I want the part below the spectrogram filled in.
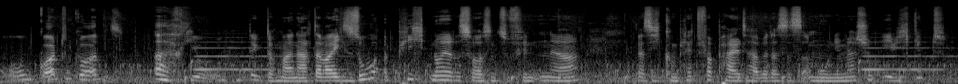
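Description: At night in a room at home, a woman hosting a let's play talks over her gameplay into a desk microphone, with music in the background. Her voice is lowish and steady at a normal speed, and she's chatty and self-mocking, thinking aloud with plenty of fillers.

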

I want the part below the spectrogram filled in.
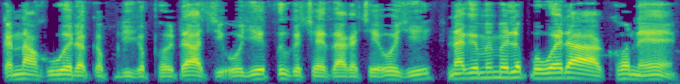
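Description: A man co-hosting a casual chat, talking in long, rapid, run-on stretches. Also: medium pitch, expressive, a little mellow, no echo, highs cut off.

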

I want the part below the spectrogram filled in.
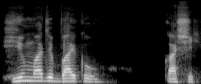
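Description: Brief: narrator playing a terrified stammering young husband in a storybook, raised shaky pitch, dry sound. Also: male voice, slow, dry recording. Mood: scared.

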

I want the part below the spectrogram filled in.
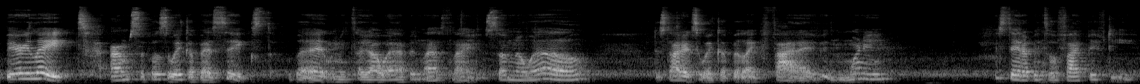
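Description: A woman's voice: medium pitch, moderate pace, creaky. A woman vlogging casually to her viewers, a working mom who has just woken up and sounds sleepy, repeating phrases for emphasis. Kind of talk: casual chatty vlog. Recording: echoey room with faint noise.

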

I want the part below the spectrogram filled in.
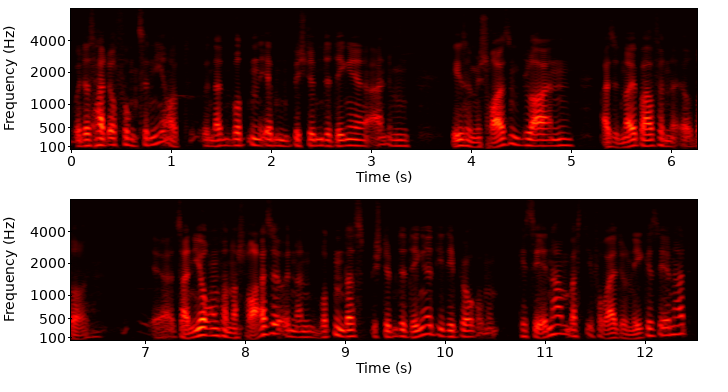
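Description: A man's voice: medium pitch, animated, a little fast, gravelly, darkish tone, no echo. A man who sits on a local council, talking as a guest on a talk show in a hesitant, explanatory way with many fillers. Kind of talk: casual talk-show conversation.

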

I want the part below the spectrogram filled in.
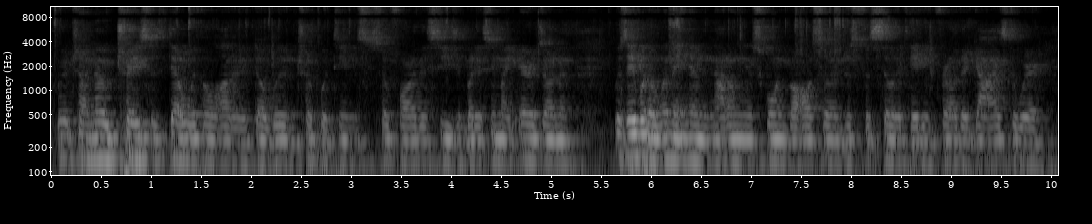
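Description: A man's voice: medium pitch, level tone, fast talker, dark tone. A man, a reporter, asking a long winding question at a press conference. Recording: roomy, distant, faint noise.

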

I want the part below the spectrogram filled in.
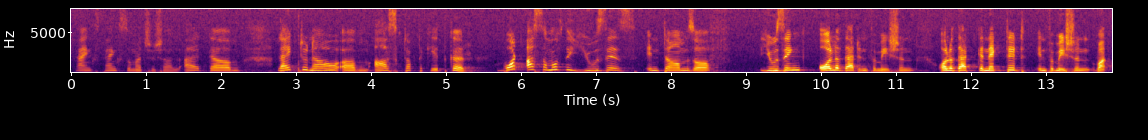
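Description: A woman's voice: fairly high pitch, a little slow, warm tone. A woman moderating a stage panel into a handheld mic, posing questions in a conversational way with hesitant fillers.

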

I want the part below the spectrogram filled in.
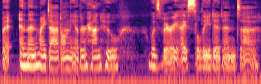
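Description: A woman vlogger talking quietly late at night, rambling with lots of fillers. Her voice is low and husky, with heavy vocal fry. She keeps things casual and close to the mic. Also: fairly even intonation, a little slow. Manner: talks quietly, rambling with frequent laughter.

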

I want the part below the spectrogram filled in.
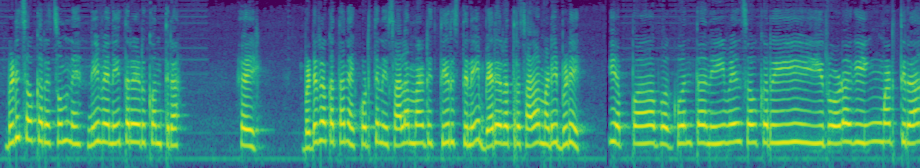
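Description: A young woman with a North Karnataka Kannada accent playing a spirited unmarried village woman who talks back quickly. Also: extremely high pitch, little pitch movement. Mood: protesting. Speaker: actor in a village skit. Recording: dull lo-fi audio.

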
